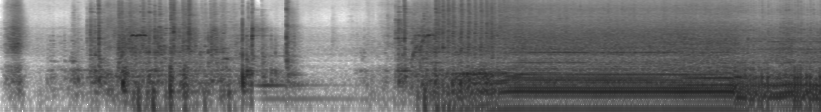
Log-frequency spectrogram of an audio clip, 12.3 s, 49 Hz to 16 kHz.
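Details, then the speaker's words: Cub Cadet snowblower single-cylinder engine, after replacing carburetor (MTD 651p05995) for only-runs-on-choke and fuel-in-oil, started on choke with primer: catches after a few pulls, steady even run, no surging. Normal start and run. "And there we go. All is good."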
